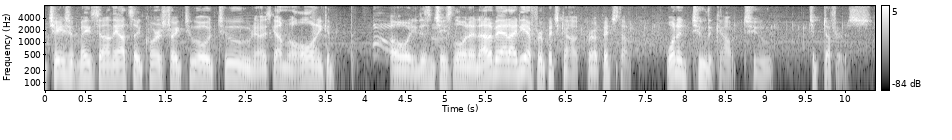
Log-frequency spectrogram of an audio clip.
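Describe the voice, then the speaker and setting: A man's voice: mid-range voice, slight background noise. A man calling a simulated baseball game play by play, chatty and cheering on his team. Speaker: commentator.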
